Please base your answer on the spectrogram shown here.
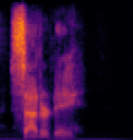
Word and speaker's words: Saturday: word sadder okay so instead of s um yeah we need to hit the tongue nice and hard at the top of the mouth satur saturday saturday good good one more time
